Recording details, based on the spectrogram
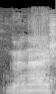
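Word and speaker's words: Grenache: called flury okay uh Gran or garnacha is the same great variety different pronunciation ganaj is called in France garnacha is called in Spain uh three countries that you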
